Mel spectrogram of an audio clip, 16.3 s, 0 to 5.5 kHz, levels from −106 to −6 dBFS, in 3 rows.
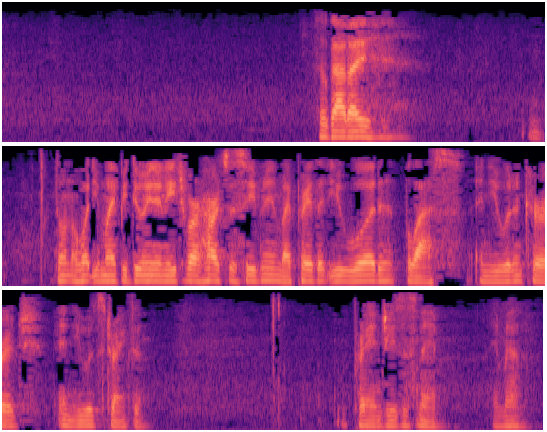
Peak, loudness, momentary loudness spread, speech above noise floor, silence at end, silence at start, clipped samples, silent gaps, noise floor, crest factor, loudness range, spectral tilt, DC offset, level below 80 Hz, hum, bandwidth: -10 dBFS; -32 LUFS; 19 LU; 31 dB; 0.15 s; 3.1 s; under 0.1%; none; -63 dBFS; 24 dB; 9 LU; -7 dB/octave; under 0.1%; -66 dBFS; none; 5.2 kHz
